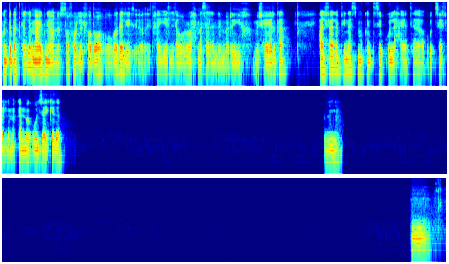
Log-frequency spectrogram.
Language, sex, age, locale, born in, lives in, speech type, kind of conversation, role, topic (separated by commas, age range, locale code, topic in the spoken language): Arabic, male, 20-24, ar-EG, Egypt, Egypt, read, expert-assistant, asker, لو جالك فرصة تسافر في رحلة فضاء للمريخ ومش هترجع تاني للأرض، هتوافق؟ وإيه اللي ممكن يخليك تاخد القرار ده؟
